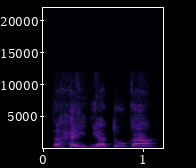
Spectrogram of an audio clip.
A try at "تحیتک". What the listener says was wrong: حیہ تو نہیں، تحیہ ہا کے نیچے زیر ہے.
